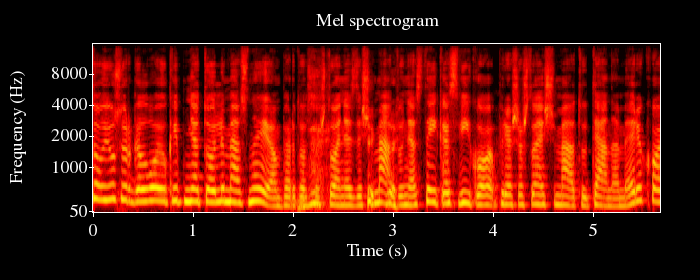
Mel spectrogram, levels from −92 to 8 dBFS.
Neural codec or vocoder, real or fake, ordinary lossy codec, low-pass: none; real; AAC, 96 kbps; 14.4 kHz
